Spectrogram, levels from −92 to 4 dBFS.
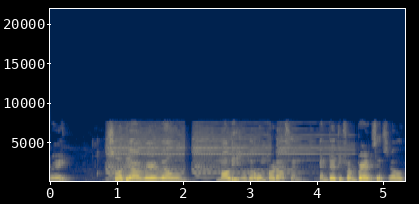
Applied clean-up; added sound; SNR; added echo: classical method log-MMSE.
